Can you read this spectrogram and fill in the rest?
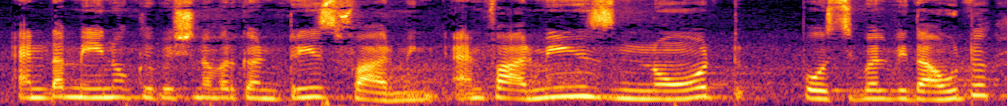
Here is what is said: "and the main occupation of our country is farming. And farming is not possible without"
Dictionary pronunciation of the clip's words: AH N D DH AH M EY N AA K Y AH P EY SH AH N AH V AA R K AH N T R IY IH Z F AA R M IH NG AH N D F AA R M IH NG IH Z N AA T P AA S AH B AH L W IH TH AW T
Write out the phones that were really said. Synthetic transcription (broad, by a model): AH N D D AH M EY N AA K Y AH P EY SH AH N AH V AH R K AH N T R IY IH Z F AA R M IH NG AH N D F AA R M IH NG IH Z N AA T P AA S AH B AH L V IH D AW T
